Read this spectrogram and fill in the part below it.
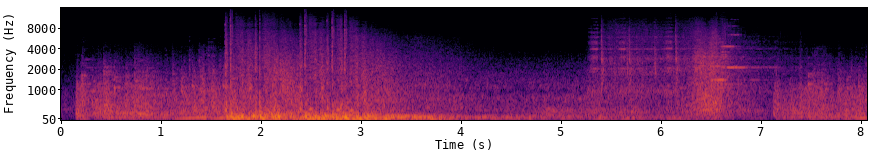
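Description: Shells splash into water with deep thuds.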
